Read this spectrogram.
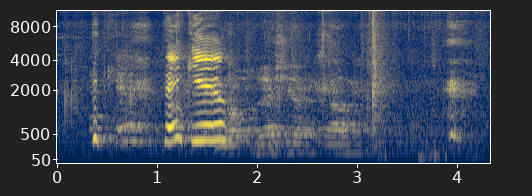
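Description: A middle-aged woman laughs loudly close to the microphone.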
